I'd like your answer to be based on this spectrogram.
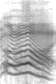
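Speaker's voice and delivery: high, loud guttural cry; ogre's pained roar. Acted. Slashed ogre swinging back, loud pained roar. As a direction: roar out in pain. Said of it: "and he's like".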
